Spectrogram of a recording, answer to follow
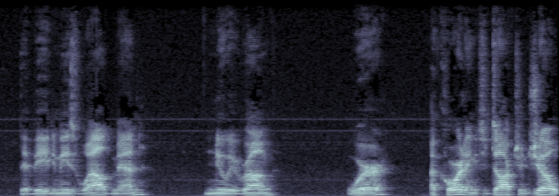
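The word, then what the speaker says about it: rừng: The indigenous people called them Ngoi Rung. Ngoi Rung is pronounced Nui Run, Of course it is.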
